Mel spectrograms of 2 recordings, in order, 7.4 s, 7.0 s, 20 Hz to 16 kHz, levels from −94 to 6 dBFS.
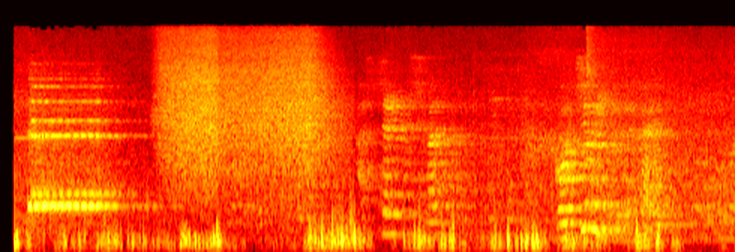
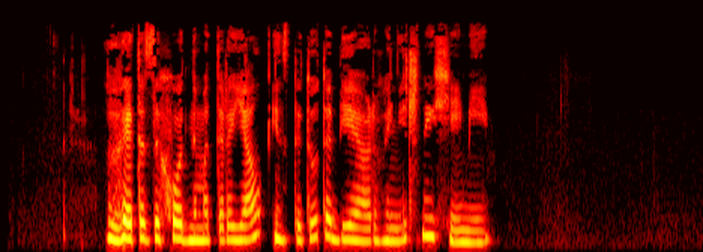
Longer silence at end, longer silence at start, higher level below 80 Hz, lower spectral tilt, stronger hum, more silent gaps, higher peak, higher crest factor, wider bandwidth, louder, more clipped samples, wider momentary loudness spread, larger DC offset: second, 0 s vs 2.15 s; second, 0.15 s vs 1.05 s; first, -52 dBFS vs -74 dBFS; second, -3.5 dB/octave vs -6 dB/octave; neither; neither; about the same, -4 dBFS vs -4 dBFS; second, 16 dB vs 22 dB; about the same, 11 kHz vs 11.5 kHz; first, -18 LUFS vs -24 LUFS; neither; first, 14 LU vs 10 LU; neither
